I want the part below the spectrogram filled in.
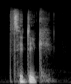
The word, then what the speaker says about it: Zittig: Wie würde jetzt der Badenser oder der Alemanne das aussprechen, das Wort Zeitung? Also ja. – der Schwabe sagt Zeitung und. Viel schöner. Zittig.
